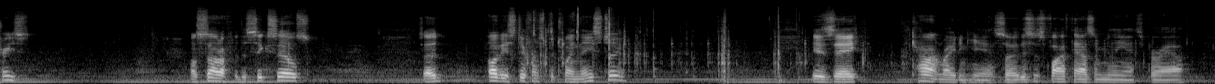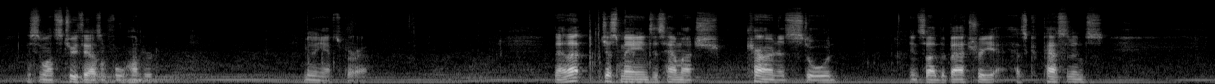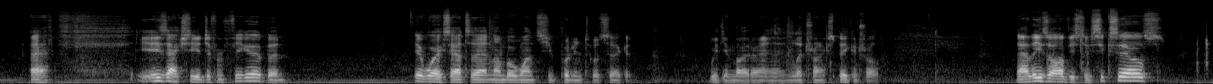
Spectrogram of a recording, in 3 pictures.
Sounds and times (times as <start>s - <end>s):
Speech: 0.0s - 0.3s, 1.9s - 3.2s, 4.2s - 6.3s, 8.1s - 13.7s, 15.2s - 15.9s, 17.7s - 20.6s, 21.2s - 23.2s, 24.6s - 24.9s, 25.7s - 27.2s, 28.4s - 30.7s, 31.4s - 33.1s, 34.4s - 36.0s.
